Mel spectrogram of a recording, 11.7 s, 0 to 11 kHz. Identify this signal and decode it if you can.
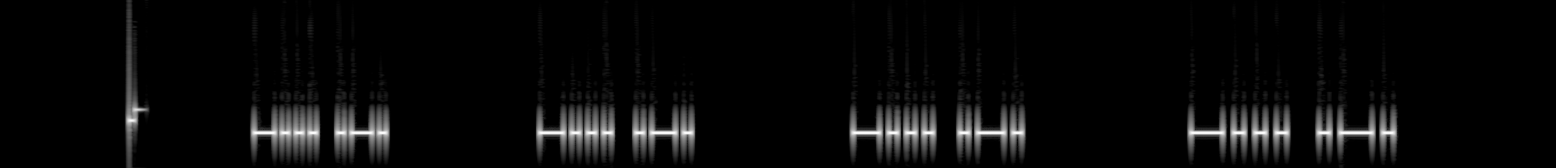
Morse code, heard as a keyed tone, about 21 wpm, 700 Hz. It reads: BR BR BR BR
